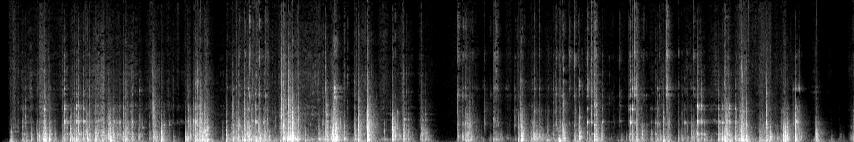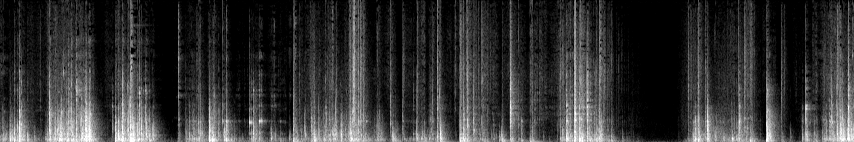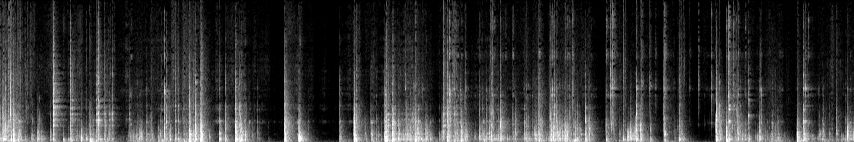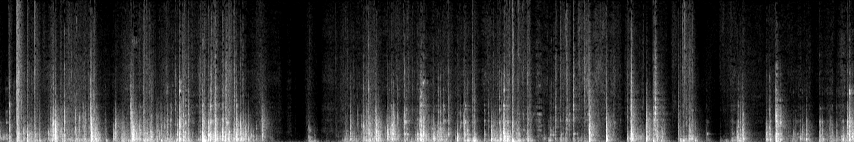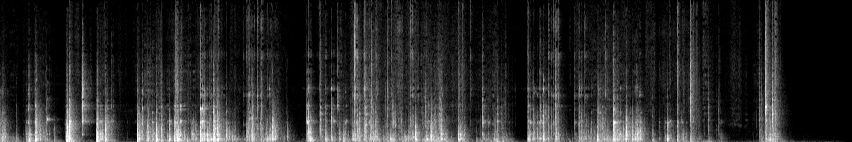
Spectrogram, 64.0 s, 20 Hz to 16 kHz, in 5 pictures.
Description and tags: Rummaging Through Wooden Toys v1
An attempt to fill a request for the sound of rummaging through a wooden chest (trunk) filled with wooden toys...
Gear: Zoom H6, XYH-6 X/Y capsule (120 degree stereo image), Rycote Windjammer, mounted on a tripod, late 1800s wooden trunk, various wooden toys/items.
ADPP, antique, chest, foley, objects, tools, toys, trunk, wood, wooden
